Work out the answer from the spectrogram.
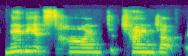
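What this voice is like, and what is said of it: Put-on British accent. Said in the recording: “It was like British, that's why I did this accent.”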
